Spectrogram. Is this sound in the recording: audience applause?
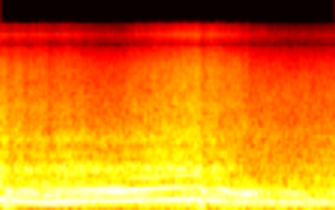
no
